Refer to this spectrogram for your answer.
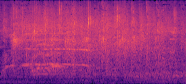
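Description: A crowd applauds steadily, a dense wash of many hands clapping at once, fairly loud and sustained with no pauses, maybe a faint voice buried in it.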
